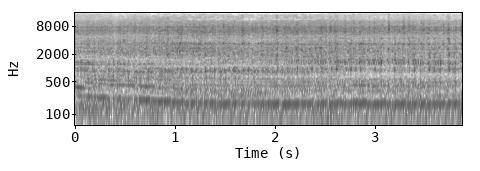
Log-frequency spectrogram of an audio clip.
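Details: Boat engine that hadn't run in over a year, after a new starting battery, new spark plugs and plug cables: a steady, even low engine drone with no misses or knocks; it has caught and runs smoothly.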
